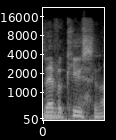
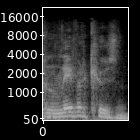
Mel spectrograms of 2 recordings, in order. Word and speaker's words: Leverkusen: Leverkusen. And then it's Bayer Leverkusen.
